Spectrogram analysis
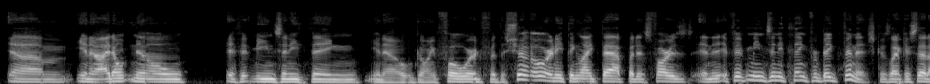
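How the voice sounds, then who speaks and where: Male podcast panelist, mid-pitched, dry sound, rambling and halting casual reviewer. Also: darkish tone, dry recording. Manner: rambling, halting, repeats words.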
